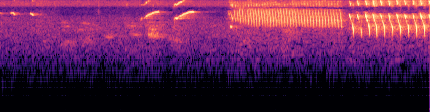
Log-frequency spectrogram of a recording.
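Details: Canary song in a compilation of loud, long-rolling singing used to tutor young canaries: a few thin rising whistles, then a dense buzzy high trill and rapid repeated chirps.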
